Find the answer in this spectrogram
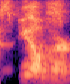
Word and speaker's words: Spielberg: Is it Spielberg or Spellberg? Spielberg, right? Spielberg. Yeah, Spielberg. Okay, are there any Spielberg movies you haven't seen that you like to react to?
